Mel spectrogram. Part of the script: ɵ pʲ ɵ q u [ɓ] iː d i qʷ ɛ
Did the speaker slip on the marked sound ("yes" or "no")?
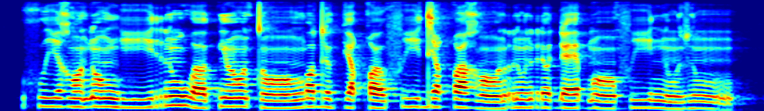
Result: yes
